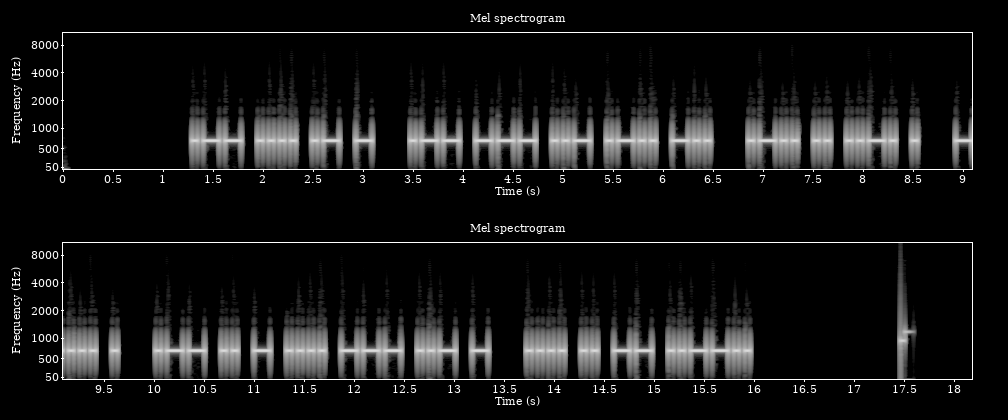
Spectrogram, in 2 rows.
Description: Morse code, heard as a keyed tone, about 21 wpm, 700 Hz. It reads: WHAT WOULD LIFE BE WITHOUT HIM?
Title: Sentences from Top 1000 Words - Review Part 3 - 22wpm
